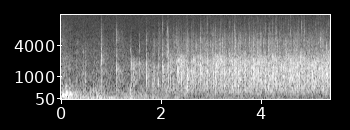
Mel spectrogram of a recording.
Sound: audience applauds

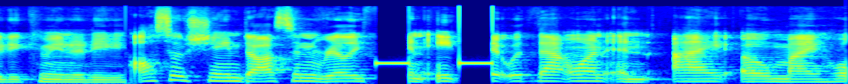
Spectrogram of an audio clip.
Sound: beep

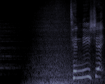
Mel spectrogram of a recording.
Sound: graphics whoosh

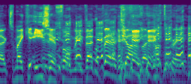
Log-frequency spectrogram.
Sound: laughing

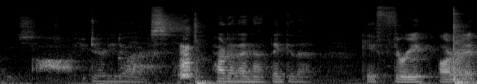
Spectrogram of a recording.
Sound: ruff

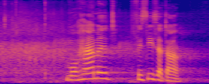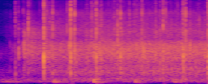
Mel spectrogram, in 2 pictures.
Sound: audience applauding

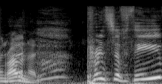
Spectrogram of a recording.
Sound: gasps

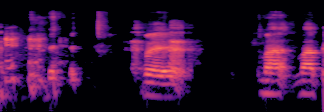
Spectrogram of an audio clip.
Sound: group laughs

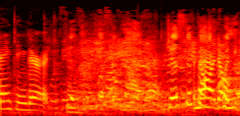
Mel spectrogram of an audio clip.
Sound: audience talking excitedly

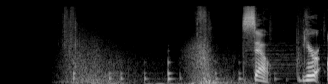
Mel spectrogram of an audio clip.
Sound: frame whooshes

